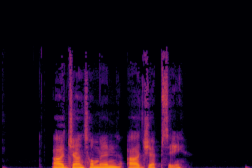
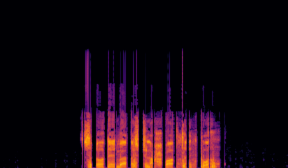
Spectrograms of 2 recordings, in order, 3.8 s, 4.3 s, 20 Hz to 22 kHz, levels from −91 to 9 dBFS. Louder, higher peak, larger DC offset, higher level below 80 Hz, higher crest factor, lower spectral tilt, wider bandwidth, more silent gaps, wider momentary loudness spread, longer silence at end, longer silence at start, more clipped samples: second, -21 LUFS vs -13 LUFS; about the same, -2 dBFS vs 0 dBFS; neither; second, -58 dBFS vs -48 dBFS; about the same, 20 dB vs 16 dB; first, -6.5 dB/octave vs -4 dB/octave; about the same, 15.5 kHz vs 15.5 kHz; neither; first, 10 LU vs 6 LU; about the same, 1.05 s vs 1.05 s; second, 0.8 s vs 1.25 s; neither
